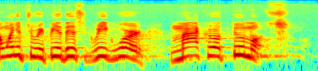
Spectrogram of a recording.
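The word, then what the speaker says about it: μακροθυμία: nuevo testamento la palabra griega para paciencia es se escribe de la siguiente palabra de la siguiente manera es macro tubos dilo conmigo macro tubos cuando vayan a comer bien llegó a tweet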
